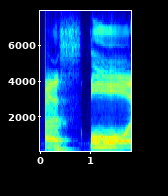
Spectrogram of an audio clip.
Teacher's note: Q pangkal lidah dinaikkan di tempat langit-langit yang lunak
